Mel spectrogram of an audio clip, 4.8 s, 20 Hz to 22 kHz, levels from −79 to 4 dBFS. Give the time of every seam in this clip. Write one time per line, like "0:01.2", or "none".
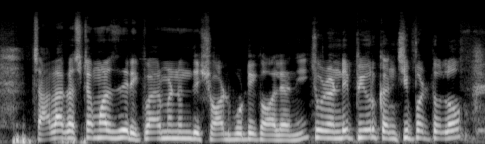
0:03.0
